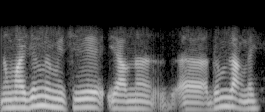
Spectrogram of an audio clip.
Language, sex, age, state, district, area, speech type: Manipuri, female, 60+, Manipur, Imphal East, rural, conversation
